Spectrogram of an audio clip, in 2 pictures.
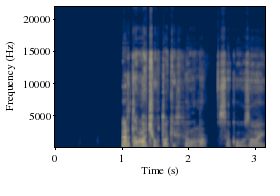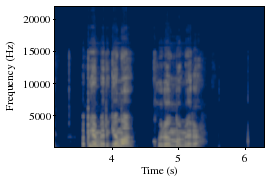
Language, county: Lithuanian, Kaunas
